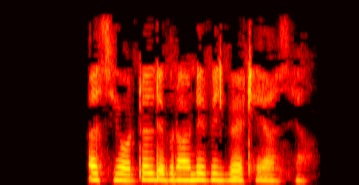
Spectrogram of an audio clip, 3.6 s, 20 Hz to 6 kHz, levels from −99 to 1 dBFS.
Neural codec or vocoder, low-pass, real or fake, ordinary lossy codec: none; 5.4 kHz; real; MP3, 24 kbps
